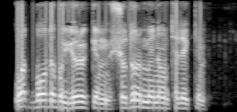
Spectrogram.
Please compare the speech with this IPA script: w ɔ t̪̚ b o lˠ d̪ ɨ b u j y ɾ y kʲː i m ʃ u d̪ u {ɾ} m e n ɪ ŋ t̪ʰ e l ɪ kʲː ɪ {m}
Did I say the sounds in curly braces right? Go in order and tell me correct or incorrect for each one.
correct, correct

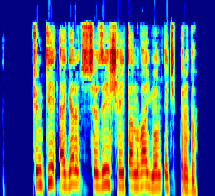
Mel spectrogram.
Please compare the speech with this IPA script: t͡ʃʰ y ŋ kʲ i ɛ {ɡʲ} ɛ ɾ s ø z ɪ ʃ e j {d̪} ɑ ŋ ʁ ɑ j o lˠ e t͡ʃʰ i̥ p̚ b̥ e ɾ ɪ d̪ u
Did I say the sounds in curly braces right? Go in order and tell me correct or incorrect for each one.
correct, incorrect

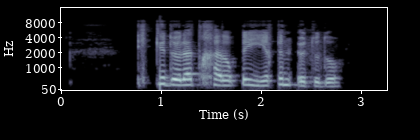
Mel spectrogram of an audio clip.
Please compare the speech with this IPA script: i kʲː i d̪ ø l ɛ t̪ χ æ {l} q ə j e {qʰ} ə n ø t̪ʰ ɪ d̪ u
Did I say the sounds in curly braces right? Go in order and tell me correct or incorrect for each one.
correct, incorrect

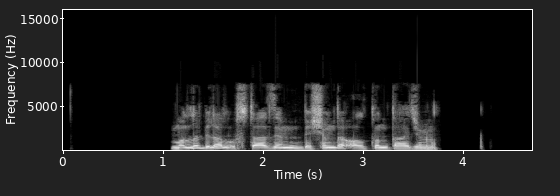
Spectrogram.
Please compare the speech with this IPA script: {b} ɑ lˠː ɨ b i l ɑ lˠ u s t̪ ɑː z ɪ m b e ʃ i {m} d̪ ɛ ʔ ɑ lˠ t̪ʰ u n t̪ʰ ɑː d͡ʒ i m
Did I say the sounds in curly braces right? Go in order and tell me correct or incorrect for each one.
incorrect, correct

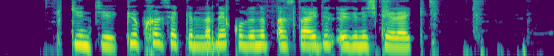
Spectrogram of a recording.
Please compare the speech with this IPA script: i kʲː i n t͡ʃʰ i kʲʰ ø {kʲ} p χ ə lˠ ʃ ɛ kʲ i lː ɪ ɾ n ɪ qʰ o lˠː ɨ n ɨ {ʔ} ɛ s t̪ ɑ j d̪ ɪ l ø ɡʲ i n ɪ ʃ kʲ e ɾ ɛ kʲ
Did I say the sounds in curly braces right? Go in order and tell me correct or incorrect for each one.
incorrect, incorrect

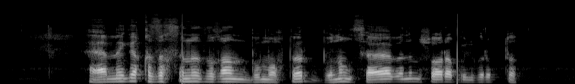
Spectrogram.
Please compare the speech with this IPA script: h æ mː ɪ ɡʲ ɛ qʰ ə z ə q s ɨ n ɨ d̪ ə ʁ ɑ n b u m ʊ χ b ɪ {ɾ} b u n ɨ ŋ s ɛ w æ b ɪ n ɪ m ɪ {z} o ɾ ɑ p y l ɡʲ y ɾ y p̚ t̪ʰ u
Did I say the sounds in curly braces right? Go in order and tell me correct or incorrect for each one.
correct, incorrect

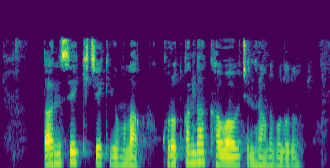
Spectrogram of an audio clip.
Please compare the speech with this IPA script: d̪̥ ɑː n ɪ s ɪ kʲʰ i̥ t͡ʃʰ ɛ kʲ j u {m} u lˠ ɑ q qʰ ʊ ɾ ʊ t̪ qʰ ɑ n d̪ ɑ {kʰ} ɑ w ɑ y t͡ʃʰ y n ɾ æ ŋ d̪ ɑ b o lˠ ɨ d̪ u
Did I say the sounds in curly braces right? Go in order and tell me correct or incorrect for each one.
correct, correct

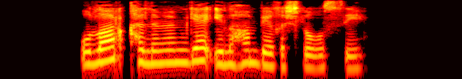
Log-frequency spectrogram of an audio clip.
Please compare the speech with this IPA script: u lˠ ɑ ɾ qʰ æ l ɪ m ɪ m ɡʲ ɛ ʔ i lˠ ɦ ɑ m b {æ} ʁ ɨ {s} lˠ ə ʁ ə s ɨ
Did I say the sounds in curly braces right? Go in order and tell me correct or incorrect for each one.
incorrect, incorrect

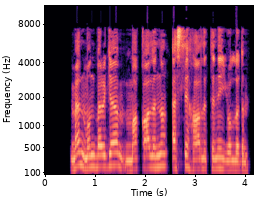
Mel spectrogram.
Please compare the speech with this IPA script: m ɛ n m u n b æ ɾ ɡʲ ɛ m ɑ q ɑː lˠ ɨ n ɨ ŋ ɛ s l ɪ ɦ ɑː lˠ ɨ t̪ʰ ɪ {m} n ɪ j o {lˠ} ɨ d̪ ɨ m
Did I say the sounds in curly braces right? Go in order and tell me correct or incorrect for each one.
incorrect, incorrect

